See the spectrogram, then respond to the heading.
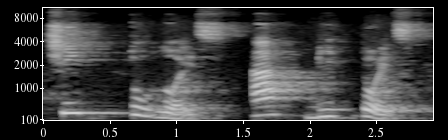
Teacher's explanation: nas duas palavras, a sílaba tônica é a terceira de trás para frente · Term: antepenúltima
